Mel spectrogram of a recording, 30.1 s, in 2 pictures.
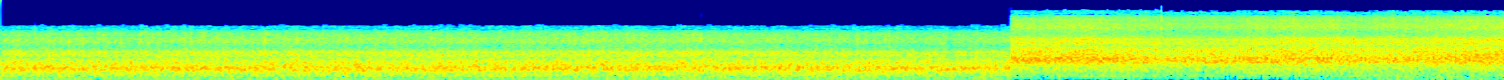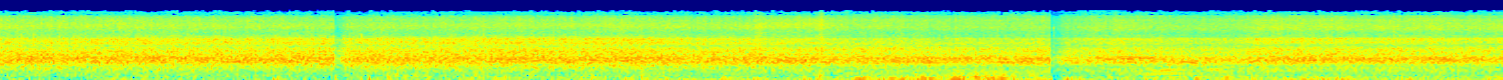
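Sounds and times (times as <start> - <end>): heavy rain roaring: 10.1 - 30.0
low rumble: 18.4 - 30.0.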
